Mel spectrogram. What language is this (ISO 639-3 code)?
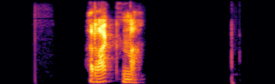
isl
